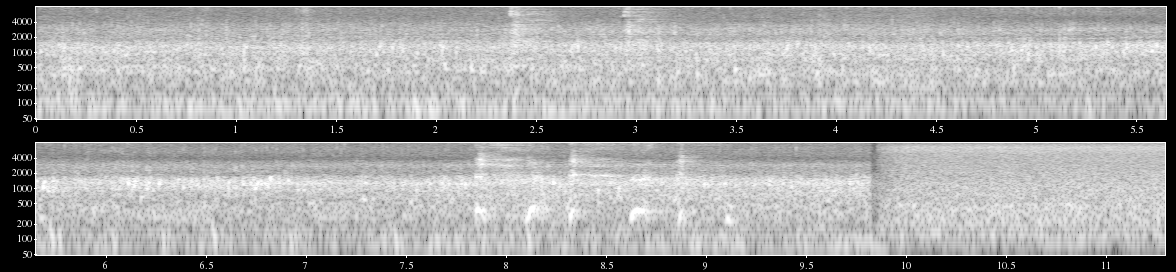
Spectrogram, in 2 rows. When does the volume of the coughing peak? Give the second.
8 s.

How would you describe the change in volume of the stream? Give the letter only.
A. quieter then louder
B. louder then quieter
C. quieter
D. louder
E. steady
E.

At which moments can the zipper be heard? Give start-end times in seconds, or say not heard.
3.9-4.7.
